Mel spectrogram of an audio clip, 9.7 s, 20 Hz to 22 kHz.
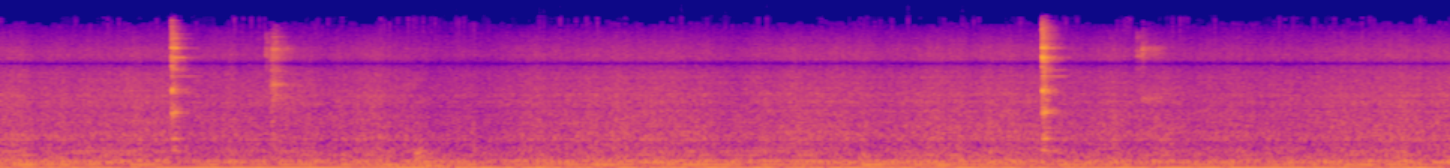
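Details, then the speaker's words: Gemco elevator with 2-speed door: heavy low rumble with scattered sharp clicks as the door moves; rough door operator needing maintenance. "That's a really funny click. That's a rough door operator. It's a 2-speed door."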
